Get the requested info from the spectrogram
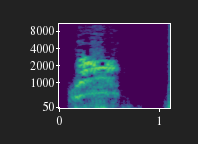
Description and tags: Animal Cat Meow5
cat, kitten, kitty, meow, rowr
